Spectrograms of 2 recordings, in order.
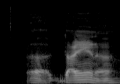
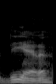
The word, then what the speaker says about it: Diana: All right, so Moonfall is the card that I think together with Hui, those two have really made Diana, or Deanna, however you want to pronounce it, shine.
